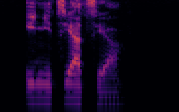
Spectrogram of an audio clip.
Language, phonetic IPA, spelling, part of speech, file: Polish, [ˌĩɲiˈt͡sʲjat͡sʲja], inicjacja, noun, Pl-inicjacja.ogg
